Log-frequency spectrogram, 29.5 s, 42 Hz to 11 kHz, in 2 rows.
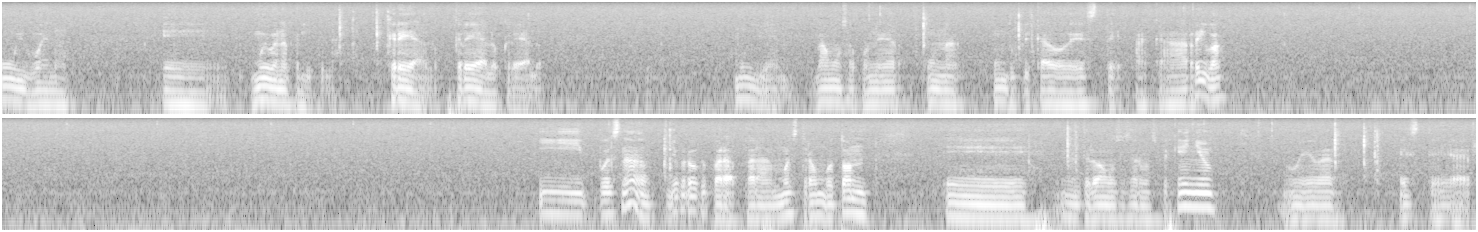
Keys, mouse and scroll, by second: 2.0-2.6 scroll down 1, 2.8 middle click, 3.4 Tab, 4.3-6.3 middle drag, 6.7-8.0 middle drag, 8.8 right click, 10.2 shift+d, 12.0 click, 12.2 middle click, 13.7-15.0 drag, 15.5-16.7 drag, 17.5-18.6 drag, 19.1-21.1 drag, 21.4 KP_0, 25.4 s, 26.7 click, 27.4 right click, 28.4 shift+d.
